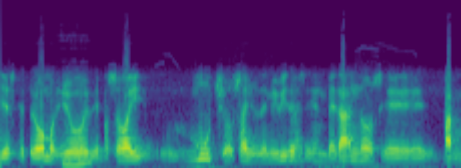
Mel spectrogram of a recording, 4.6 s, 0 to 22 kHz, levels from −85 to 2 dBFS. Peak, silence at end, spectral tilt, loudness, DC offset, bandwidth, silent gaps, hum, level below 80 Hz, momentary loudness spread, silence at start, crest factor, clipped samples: 0 dBFS; 0 s; -7.5 dB/octave; -17 LUFS; under 0.1%; 7.2 kHz; none; none; -54 dBFS; 9 LU; 0 s; 16 dB; under 0.1%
